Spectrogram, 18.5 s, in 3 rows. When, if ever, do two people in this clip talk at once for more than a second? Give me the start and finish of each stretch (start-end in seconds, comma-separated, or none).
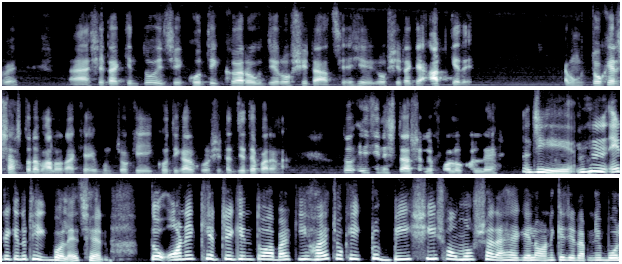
none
